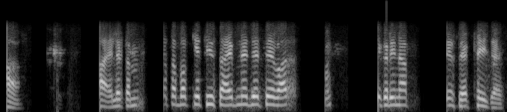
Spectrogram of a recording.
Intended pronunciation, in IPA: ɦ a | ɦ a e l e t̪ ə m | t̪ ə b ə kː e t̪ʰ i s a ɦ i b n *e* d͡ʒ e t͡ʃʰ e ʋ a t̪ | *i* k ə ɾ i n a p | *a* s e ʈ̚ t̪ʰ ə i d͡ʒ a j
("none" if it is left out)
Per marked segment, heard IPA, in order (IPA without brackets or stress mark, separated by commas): e, i, e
